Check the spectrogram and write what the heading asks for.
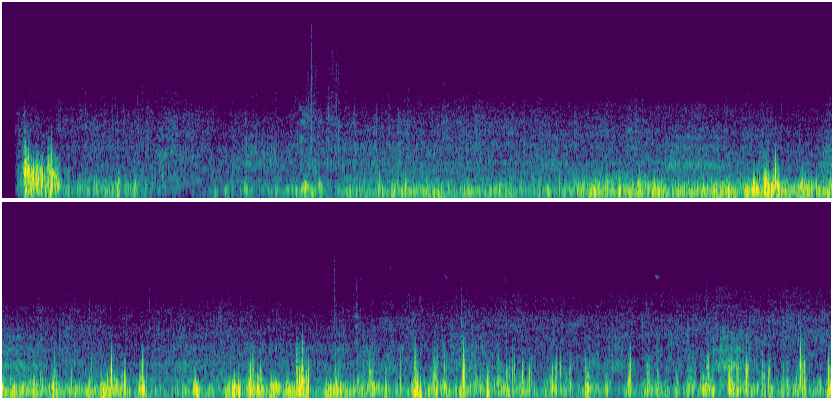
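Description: Wind buffeting the microphone of a mountain bike riding over a dirt trail, with many short knocks and rattles from the bike over bumps.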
